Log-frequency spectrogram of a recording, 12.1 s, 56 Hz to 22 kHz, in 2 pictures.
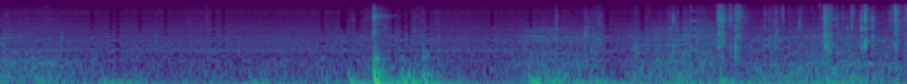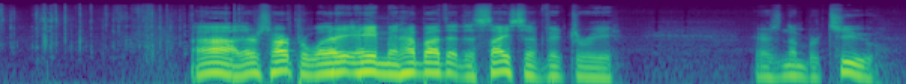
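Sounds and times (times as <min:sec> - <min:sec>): wrapper tearing and crinkling: 0:04.4 - 0:08.3.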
